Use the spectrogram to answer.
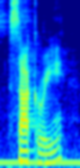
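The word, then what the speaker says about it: Sakkari: I wanted to mention, because, you know, we can't go an episode without mentioning one of our original OG girls, Sakari, rhymes with Daiquiri.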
